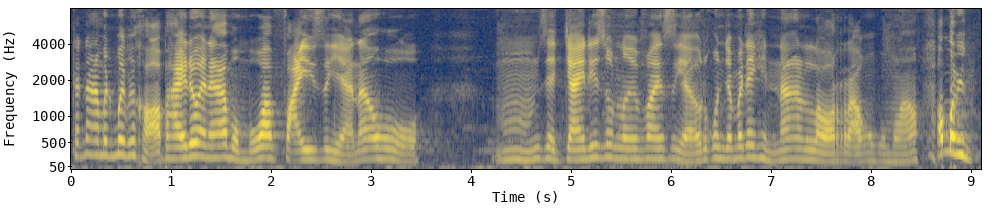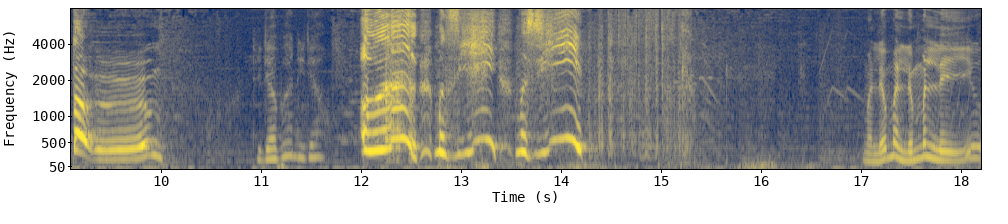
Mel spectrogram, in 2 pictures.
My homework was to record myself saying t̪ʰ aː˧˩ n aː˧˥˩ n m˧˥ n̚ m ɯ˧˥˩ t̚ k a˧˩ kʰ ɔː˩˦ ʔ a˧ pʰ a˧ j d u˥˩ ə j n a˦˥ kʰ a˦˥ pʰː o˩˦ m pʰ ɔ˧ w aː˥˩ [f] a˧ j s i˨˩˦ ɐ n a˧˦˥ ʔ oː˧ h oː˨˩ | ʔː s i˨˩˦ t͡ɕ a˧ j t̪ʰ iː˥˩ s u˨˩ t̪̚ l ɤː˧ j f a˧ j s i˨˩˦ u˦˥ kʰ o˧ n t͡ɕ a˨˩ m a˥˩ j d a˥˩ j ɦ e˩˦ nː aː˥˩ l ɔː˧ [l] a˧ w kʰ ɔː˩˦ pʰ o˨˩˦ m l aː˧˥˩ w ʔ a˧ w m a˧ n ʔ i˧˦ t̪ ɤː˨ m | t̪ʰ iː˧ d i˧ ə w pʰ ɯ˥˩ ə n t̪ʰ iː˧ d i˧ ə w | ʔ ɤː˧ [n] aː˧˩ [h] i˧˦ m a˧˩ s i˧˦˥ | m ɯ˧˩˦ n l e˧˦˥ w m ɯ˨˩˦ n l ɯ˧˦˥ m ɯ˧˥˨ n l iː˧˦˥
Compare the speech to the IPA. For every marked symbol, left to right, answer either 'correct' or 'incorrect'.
correct, incorrect, incorrect, incorrect

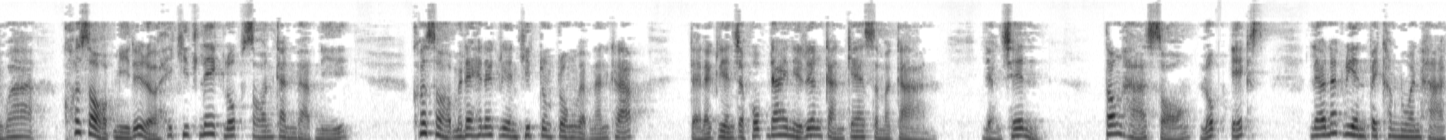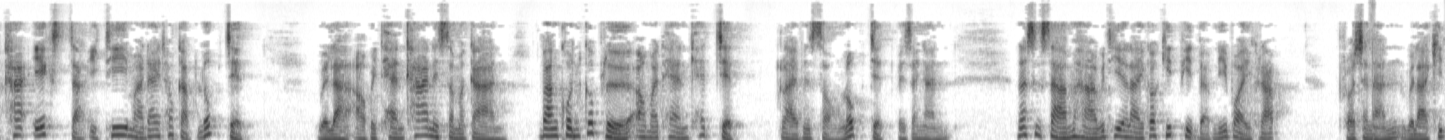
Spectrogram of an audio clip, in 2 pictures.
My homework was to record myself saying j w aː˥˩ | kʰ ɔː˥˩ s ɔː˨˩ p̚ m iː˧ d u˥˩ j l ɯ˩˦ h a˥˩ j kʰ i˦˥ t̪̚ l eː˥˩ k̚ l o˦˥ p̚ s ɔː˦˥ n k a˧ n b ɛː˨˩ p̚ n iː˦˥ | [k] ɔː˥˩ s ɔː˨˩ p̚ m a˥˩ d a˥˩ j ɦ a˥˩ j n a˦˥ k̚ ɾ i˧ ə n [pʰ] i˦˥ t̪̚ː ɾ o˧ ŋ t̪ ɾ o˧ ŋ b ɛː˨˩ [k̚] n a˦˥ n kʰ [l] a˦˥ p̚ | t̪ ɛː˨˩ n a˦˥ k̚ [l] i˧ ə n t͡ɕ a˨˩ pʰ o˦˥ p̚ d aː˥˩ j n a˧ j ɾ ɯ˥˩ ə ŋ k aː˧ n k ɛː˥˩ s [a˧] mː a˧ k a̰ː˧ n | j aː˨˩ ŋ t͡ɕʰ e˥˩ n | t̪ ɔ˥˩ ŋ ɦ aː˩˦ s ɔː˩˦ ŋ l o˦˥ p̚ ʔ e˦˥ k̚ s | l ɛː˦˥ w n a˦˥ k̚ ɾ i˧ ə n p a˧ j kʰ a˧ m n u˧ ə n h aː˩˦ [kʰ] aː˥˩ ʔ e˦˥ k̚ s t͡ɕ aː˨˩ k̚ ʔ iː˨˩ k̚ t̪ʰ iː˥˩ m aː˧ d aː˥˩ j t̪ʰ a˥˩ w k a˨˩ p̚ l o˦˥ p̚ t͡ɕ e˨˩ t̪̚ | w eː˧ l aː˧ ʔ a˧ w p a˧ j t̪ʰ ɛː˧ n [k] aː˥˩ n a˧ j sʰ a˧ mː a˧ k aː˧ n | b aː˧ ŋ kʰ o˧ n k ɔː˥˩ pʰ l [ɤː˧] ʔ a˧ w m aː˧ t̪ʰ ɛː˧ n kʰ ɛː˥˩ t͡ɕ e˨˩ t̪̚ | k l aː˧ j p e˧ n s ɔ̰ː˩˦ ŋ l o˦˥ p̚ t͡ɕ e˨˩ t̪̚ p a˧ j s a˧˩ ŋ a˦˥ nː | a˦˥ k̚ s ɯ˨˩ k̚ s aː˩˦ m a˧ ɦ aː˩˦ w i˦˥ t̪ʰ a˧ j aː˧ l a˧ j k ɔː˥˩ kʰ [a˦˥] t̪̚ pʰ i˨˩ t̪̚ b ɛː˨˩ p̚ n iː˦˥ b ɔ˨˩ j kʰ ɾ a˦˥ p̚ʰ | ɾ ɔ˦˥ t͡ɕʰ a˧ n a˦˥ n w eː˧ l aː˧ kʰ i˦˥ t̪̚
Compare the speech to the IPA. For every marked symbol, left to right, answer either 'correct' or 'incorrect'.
incorrect, incorrect, incorrect, incorrect, incorrect, correct, correct, incorrect, incorrect, incorrect

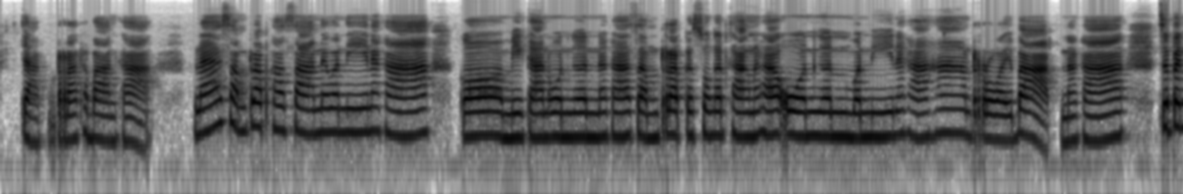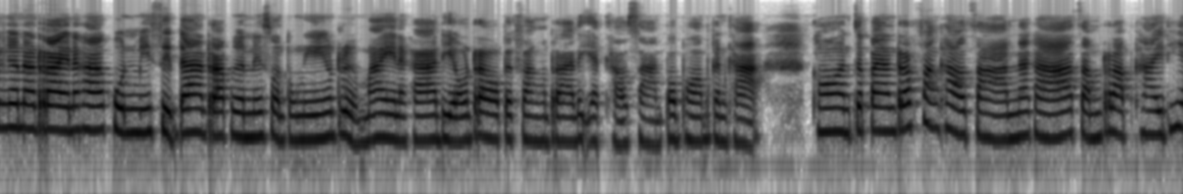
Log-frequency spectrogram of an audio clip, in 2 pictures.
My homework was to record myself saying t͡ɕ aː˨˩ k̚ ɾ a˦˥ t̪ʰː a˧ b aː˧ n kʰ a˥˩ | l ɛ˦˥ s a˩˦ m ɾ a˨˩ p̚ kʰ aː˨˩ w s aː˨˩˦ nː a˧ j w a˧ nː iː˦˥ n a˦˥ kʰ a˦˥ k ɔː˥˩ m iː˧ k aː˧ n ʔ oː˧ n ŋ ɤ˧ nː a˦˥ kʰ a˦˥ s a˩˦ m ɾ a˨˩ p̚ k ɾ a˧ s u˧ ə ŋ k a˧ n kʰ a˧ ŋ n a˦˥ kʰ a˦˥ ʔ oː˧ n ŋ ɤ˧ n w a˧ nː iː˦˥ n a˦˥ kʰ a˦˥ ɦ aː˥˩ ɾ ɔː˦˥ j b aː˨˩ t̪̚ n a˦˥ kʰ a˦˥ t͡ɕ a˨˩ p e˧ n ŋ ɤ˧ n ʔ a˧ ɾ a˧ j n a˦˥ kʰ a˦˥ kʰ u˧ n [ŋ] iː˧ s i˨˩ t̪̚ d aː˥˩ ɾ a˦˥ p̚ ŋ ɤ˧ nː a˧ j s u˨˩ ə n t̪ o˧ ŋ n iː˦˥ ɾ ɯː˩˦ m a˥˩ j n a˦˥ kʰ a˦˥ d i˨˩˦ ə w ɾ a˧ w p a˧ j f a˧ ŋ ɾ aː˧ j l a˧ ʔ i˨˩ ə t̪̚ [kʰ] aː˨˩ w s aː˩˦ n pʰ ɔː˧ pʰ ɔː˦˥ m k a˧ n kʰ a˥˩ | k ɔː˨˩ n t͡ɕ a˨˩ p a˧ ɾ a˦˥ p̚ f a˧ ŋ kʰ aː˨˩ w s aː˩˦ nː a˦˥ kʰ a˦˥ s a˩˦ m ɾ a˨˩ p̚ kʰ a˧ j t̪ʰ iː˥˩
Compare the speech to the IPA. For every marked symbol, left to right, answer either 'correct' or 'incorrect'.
incorrect, correct

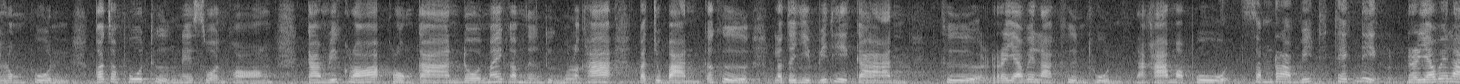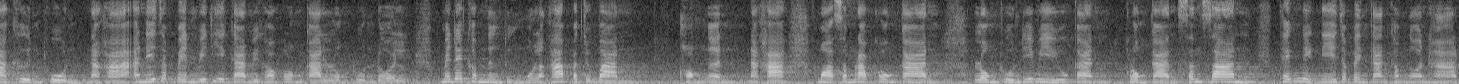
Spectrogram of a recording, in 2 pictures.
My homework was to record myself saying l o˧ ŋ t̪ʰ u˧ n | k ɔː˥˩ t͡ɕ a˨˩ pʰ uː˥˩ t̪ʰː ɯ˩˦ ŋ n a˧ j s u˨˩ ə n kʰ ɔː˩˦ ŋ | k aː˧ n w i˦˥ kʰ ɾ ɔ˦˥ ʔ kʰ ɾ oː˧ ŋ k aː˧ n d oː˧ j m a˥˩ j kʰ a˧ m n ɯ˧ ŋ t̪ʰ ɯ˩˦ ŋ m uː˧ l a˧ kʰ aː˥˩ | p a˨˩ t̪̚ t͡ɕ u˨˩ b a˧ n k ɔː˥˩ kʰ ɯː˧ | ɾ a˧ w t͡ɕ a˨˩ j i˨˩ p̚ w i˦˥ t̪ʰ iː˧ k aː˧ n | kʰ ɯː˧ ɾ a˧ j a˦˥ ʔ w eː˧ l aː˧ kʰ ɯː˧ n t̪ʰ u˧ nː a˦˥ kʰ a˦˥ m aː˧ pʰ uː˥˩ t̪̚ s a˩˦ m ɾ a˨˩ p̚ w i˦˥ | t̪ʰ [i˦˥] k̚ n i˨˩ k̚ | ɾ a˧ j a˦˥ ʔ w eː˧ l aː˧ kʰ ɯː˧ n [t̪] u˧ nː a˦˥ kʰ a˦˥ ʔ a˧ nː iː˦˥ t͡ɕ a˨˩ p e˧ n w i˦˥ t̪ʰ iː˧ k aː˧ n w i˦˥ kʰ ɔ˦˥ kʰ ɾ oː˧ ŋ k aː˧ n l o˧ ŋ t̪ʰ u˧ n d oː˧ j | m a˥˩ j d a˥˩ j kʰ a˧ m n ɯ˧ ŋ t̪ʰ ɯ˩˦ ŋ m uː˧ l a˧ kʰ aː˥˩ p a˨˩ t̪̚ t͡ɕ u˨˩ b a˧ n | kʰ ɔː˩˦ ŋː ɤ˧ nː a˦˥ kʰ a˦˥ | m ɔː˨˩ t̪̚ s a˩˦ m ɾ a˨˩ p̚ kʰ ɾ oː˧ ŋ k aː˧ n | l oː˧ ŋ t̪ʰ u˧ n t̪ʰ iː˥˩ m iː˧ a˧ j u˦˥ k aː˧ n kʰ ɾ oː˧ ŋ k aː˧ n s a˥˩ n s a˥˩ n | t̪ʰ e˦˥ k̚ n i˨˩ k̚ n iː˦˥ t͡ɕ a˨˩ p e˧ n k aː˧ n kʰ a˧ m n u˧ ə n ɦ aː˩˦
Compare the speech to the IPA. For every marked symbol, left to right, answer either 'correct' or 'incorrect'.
incorrect, incorrect

